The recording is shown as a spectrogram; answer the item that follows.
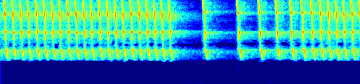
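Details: Rapid, high-pitched tinkling trill from a purple-throated sunbird (kolibri ninja). The steady pulses give way to a gap marked by a few sharp separate chips, then the quick pulsing series returns. The background is clean.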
